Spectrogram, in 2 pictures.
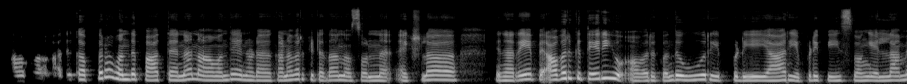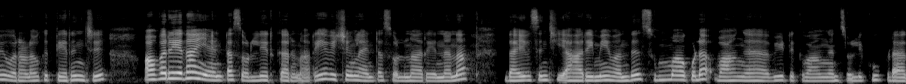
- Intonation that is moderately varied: Yes, average, 3.0 semitones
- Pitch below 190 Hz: No, high, 195 Hz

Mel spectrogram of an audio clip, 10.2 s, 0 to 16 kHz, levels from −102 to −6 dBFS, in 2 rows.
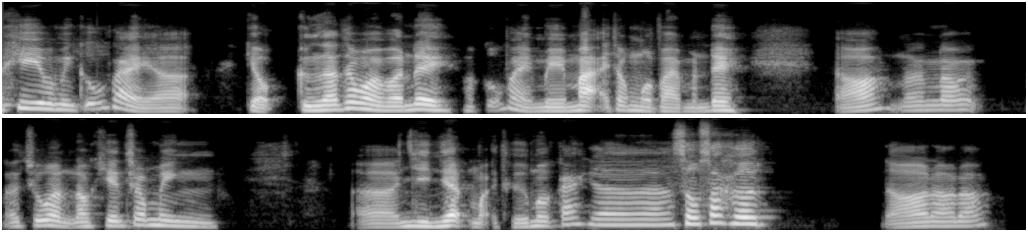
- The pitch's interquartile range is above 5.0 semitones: Yes, wide, 5.4 semitones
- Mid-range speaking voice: Yes, medium, 145 Hz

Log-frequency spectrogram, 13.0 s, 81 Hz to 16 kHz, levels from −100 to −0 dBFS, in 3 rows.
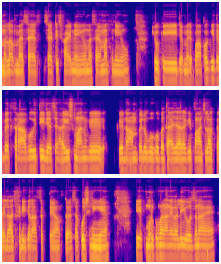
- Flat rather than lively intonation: Yes, narrow, 1.5 semitones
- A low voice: Yes, low, 110 Hz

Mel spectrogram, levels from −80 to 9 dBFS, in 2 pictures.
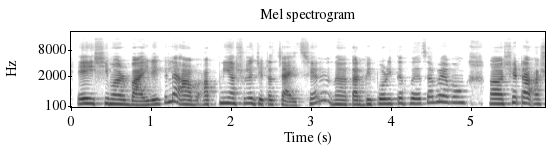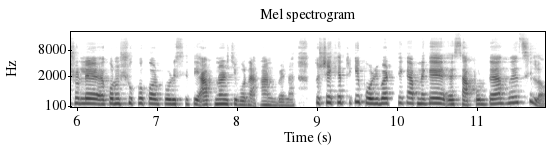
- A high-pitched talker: Yes, very high, 250 Hz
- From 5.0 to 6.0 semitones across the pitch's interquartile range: No, average, 3.5 semitones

